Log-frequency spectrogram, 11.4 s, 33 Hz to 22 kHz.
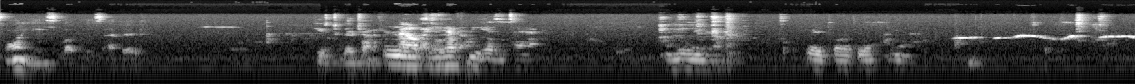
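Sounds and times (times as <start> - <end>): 
speech: 0.0 - 1.6, 3.2 - 5.5, 6.6 - 7.4, 8.1 - 9.9
soft breathy human whistling a wavering tune: 2.0 - 2.5, 9.5 - 11.3.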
